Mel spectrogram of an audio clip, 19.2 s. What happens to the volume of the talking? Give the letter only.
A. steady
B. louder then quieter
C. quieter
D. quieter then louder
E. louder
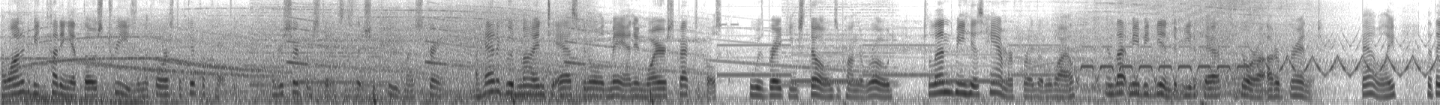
A.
